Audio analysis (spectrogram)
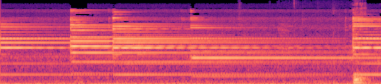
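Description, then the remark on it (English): A little cuckoo clock sounds off, striking a few bright, ringing chime tones that overlap and hang in the air, with a fresh strike near the end and no voices. “You look up, and you look towards the clock, and that's just, it's like a little cuckoo clock, and this is what's coming from it.”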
